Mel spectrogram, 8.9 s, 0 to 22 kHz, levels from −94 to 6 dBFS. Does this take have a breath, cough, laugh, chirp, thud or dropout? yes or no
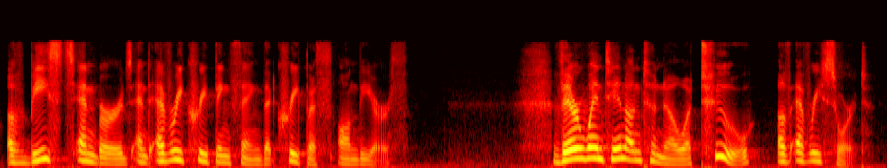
no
